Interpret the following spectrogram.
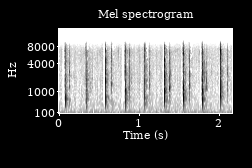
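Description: A quick, uneven run of about a dozen light taps or clicks on a hard surface.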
